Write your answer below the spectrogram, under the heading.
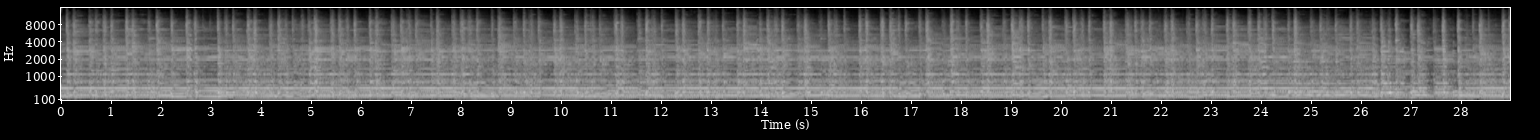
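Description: Electric guitar played through a small combo amp: rapid, even picking over ringing sustained chords, going on without a break.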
